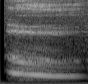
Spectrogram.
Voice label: Germ Ouch; Close Combat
